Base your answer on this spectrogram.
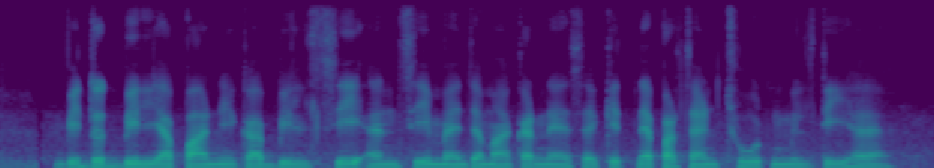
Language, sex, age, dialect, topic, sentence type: Hindi, male, 18-24, Garhwali, banking, question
